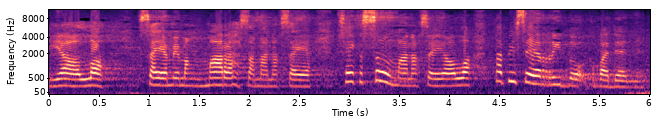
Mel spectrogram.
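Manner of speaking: low, subdued confession to God; model prayer. Shown as a demonstration. Mother confessing anger to God, low and accepting. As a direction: say it low and restrained, as a plea. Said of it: "kalau di saat marah kamu bilang".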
